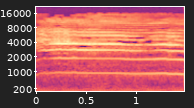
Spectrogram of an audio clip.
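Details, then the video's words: Female kitten seeking attention and petting, holding a long, steady, tonal meow without a break. A faint low hum is in the background, and a short thump comes at the end. "Purring and meowing kitten"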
